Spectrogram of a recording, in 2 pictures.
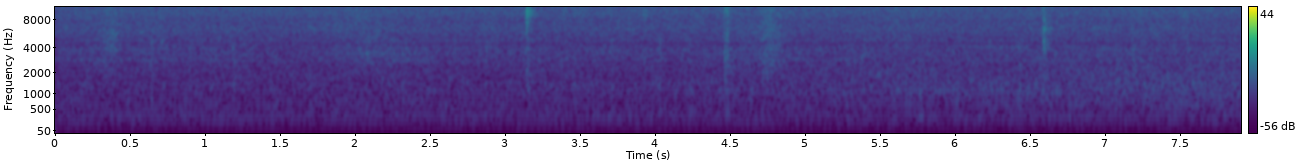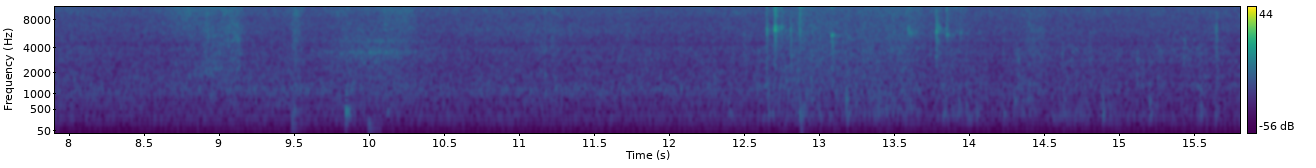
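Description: Strung bones click and rattle against each other.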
